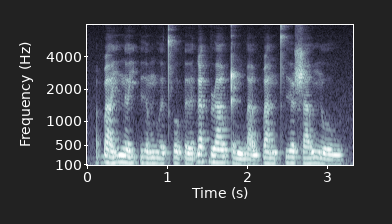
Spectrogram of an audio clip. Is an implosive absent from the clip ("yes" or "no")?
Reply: no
